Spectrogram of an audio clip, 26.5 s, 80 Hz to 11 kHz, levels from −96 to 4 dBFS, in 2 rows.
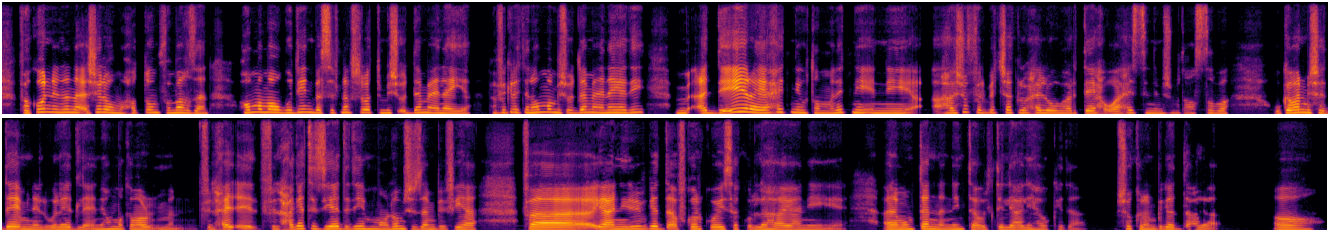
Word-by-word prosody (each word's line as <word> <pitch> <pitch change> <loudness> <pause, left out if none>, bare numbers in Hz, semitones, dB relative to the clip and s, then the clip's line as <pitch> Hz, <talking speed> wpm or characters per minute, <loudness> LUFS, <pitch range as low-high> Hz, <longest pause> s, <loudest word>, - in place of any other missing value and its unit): فكون 305 +8 +3
إن 285 -1 -1
أنا 285 -1 +3
أشيلهم 275 +1 0
وأحُطّهم 230 +6 -5
في 245 -2 -9
مخزن، 235 -5 0 0.4
هم 300 +4 +3
موجودين 285 0 +2
بس 255 -2 0
في 255 +4 -5
نَفْس 270 -1 -4
الوقت 275 -3 -1
مش 240 -2 -1
قُدّام 260 +5 -2
عينيا، 220 -4 -1 0.2
ففكرة 265 +5 -5
إن 270 - -1
هم 295 +2 0
مش 255 -2 -2
قُدّام 275 +3 -1
عينيا 265 0 +1
دي 280 +2 -6 0.3
م 220 0 -4
قد 230 -1 +4
إيه 335 +10 +10
ريّحتني 280 -1 +3
وطمنتني 255 +4 -4
إنّي 215 -1 -4
آآ، - - -7 0.2
هاشوف 260 +5 -4
البيت 255 0 -8
شكله 250 -3 -2
حلو 235 -1 -1
وهارتاح 220 +1 -3
وهاحس 235 +3 -3
إنّي 210 -1 -8
مش 205 +1 -10
متعصّبة 210 +1 -8 0.5
وكمان 250 +6 +4
مش 255 -3 +1
هاتضايق 225 +1 +2
من 210 -1 -6
الولاد 195 0 -5
لإن 190 +1 -6
هم 220 0 -4
كمان 210 +2 -3
من 230 +1 -14 0.2
في - - -11
الحا 195 - +2
آآ 465 -1 0
في - - -11
الحاجات 255 +4 0
الزيادة 235 0 +2
دي 240 +3 -2
هم 225 -2 -3
مالهمش 245 +3 -3
ذنب 210 0 -5
فيها. 200 -2 -3 0.4
فيعني 215 +1 +7
دي 245 - -1
بجد 240 -3 0
أفكار 225 0 -2
كويسة 205 -1 -3
كُلّها 205 -1 -4
يعني 185 +8 -7 0.4
أنا 210 - +2
مُمتنّة 215 +1 -1
إن 195 0 -6
أنت 205 -1 -5
قُلت 195 +1 -6
لي 185 -1 -4
عليها 180 +1 -6
وكده. 175 +3 -18 0.3
شكرًا 230 -3 -5
بجد 205 0 -5
على 185 - -8 0.6
آه. 195 -1 -2
225 Hz, 175 wpm, -24 LUFS, 210-260 Hz, 0.6 s, إيه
